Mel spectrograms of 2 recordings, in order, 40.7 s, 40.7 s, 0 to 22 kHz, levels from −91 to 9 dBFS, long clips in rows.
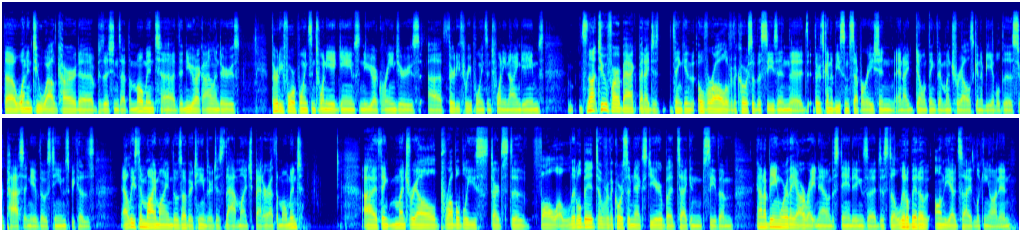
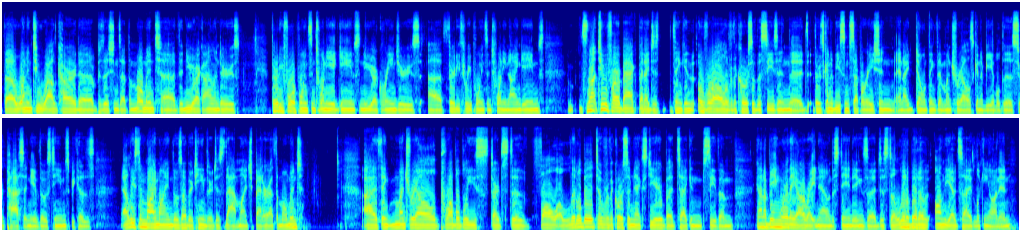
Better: first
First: none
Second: distortion; slight; 10 dB below the speech

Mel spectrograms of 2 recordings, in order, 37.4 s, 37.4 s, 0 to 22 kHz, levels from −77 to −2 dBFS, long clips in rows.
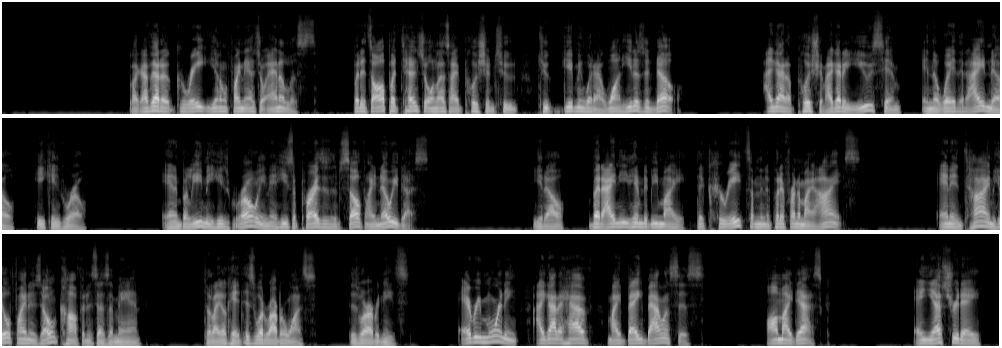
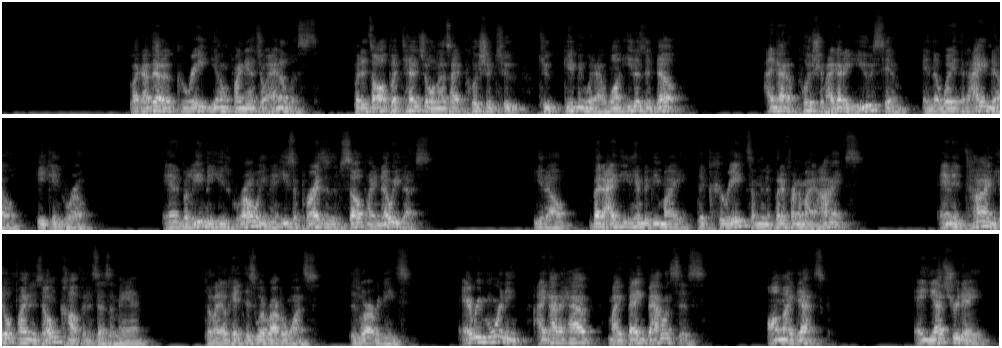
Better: first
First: none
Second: off-mic speech; far // room echo; very slight; dies away in 0.3 s

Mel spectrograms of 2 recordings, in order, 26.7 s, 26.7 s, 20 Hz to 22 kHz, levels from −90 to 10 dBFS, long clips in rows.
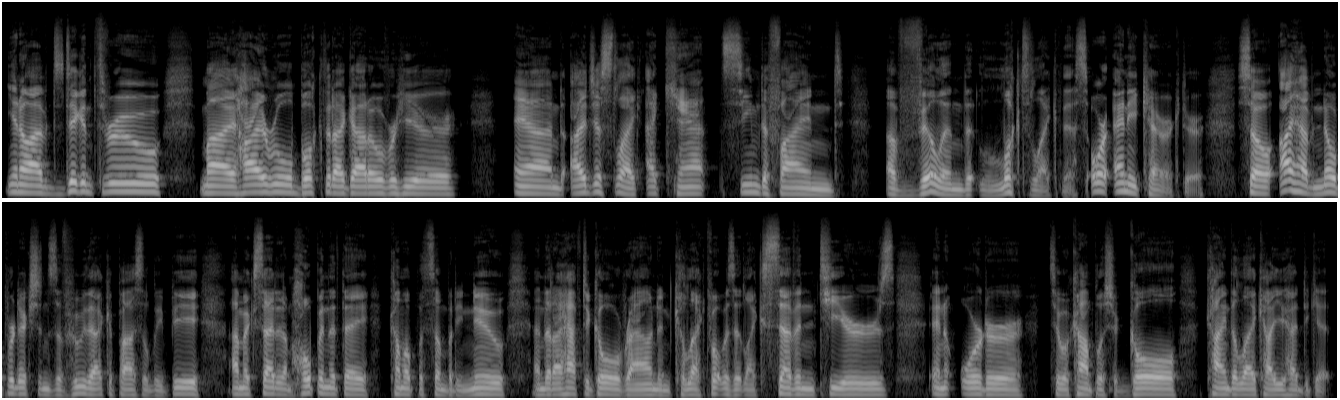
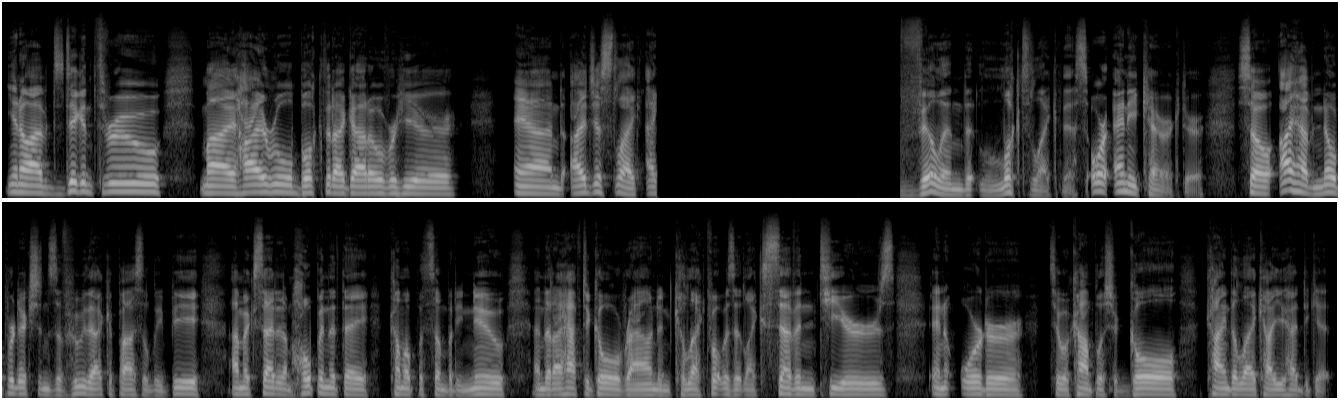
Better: first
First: none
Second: audio cutting out; at 6.5 s for 2.5 s

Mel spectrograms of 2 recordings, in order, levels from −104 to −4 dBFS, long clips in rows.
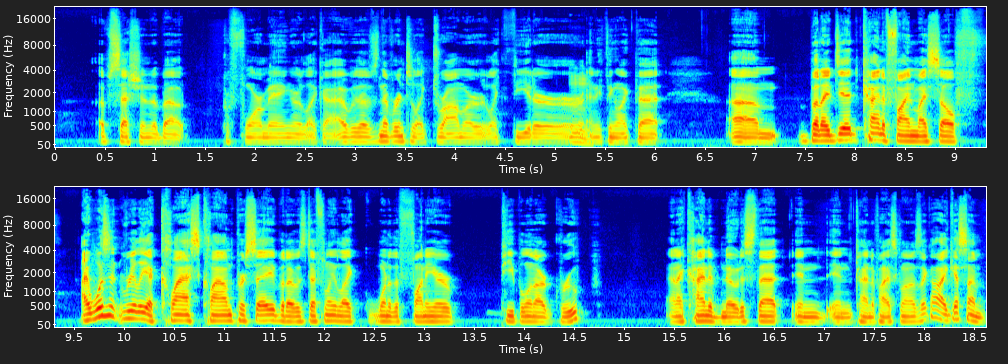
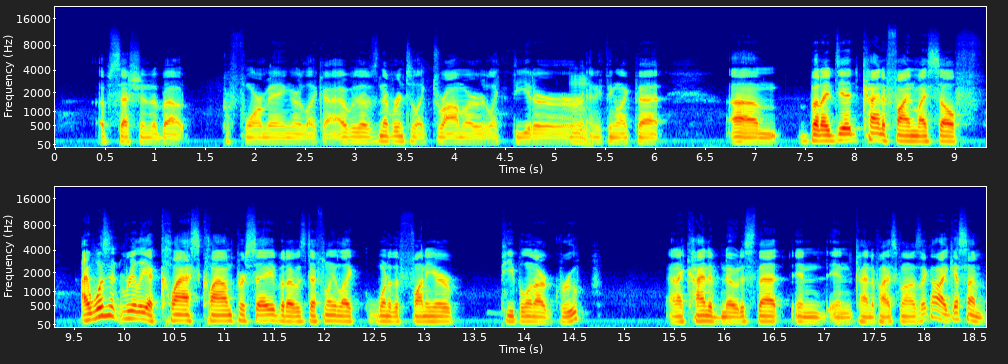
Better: first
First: none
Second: muffled; very; fading above 1.5 kHz

